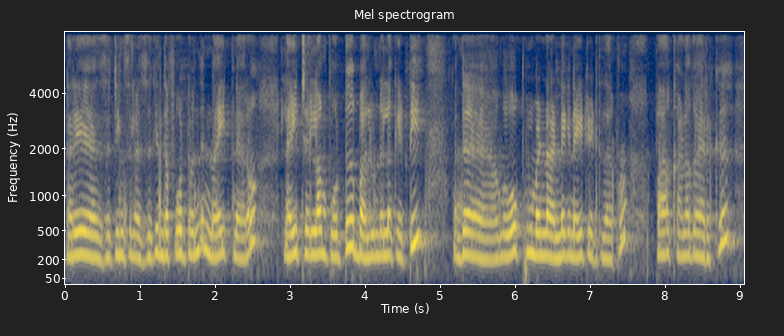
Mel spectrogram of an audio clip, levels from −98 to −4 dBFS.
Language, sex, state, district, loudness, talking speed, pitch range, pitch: Tamil, female, Tamil Nadu, Kanyakumari, -18 LUFS, 165 wpm, 225-270 Hz, 240 Hz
